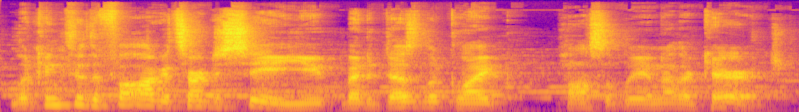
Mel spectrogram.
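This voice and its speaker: A man narrating a tabletop game as game master, improvising descriptions and halting as he searches for words. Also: mid-range voice, lively intonation, music in the background.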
